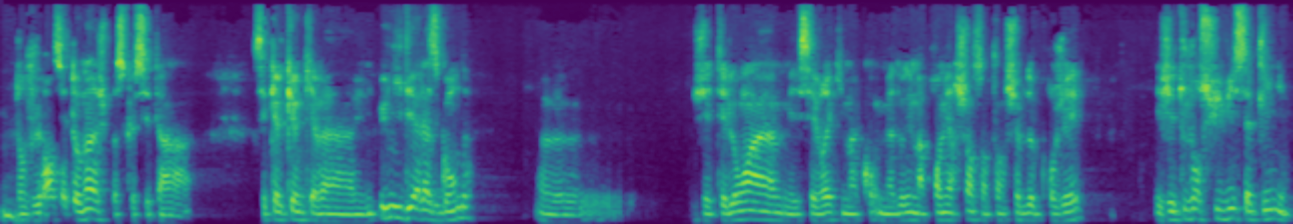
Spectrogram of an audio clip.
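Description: A man talks at a moderate pace in a medium pitch, his tone dark and mellow, with ordinary pitch variation and long, frequent pauses. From Basque Country. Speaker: entrepreneur. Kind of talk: interview. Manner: hesitant, many fillers.

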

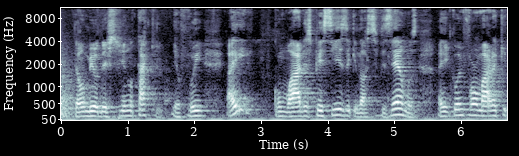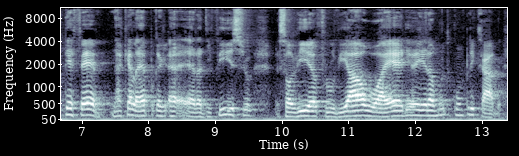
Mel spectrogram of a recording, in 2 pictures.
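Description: At a fairly slow pace, a man with a fairly high pitch talks with vocal fry amid audible room echo. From São Paulo state, Brazil. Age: 70s. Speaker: entrepreneur. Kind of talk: interview. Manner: halting.

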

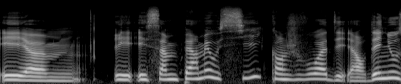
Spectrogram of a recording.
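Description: A woman with an unremarkable speaking voice and fairly high pitch speaks with lively intonation in a dry, close sound with no echo, on a very clean recording with a silent background. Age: 30s. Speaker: account manager and podcaster. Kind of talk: casual chat.

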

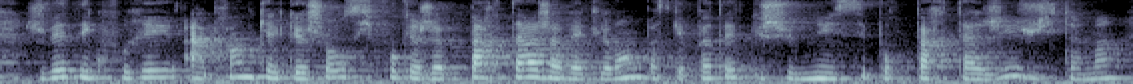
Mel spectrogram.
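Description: With a Quebec accent, a woman with a fairly high pitch talks very fast in fairly even intonation, with audible room echo and noticeable background noise. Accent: Québécois French. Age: 20s. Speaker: podcast host, human design enthusiast. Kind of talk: casual monologue.

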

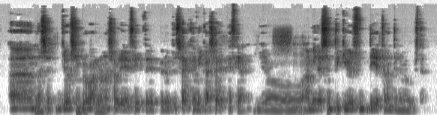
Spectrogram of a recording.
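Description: Audible room echo surrounds a man speaking fairly quickly at a fairly low pitch. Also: ordinary pitch variation. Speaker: tech podcast host. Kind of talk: casual chat.

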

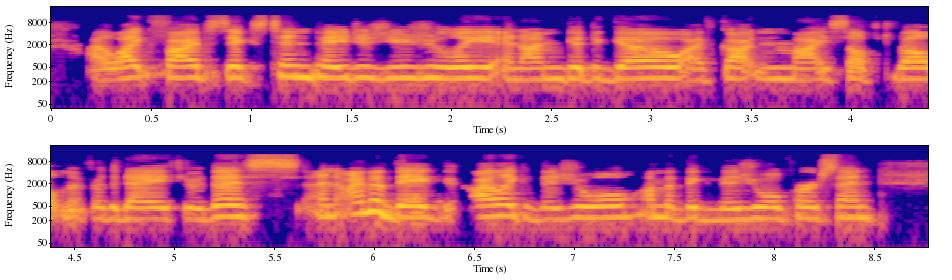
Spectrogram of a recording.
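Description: A woman with an American accent talks fairly quickly in a high pitch, keeping her intonation fairly even. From Indiana. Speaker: podcast host. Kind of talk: casual interview chat.

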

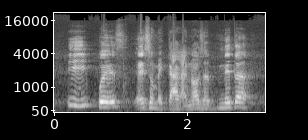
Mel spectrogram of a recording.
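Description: An animated man with a high pitch and lively intonation, over noticeable background noise. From Mexico City. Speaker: podcast host. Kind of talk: casual monologue.

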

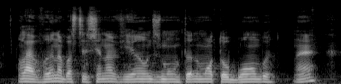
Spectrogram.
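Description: A man's voice comes through with clearly audible noise behind it. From Rio Grande do Sul, Brazil (Palmares do Sul). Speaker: agricultural pilot. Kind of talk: casual interview.

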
